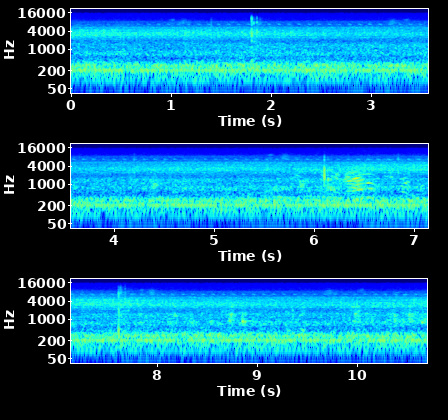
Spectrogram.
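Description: Steady low hum and hiss of the open ground, with a brief distant shout from a player about six seconds in and a couple of faint clicks.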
